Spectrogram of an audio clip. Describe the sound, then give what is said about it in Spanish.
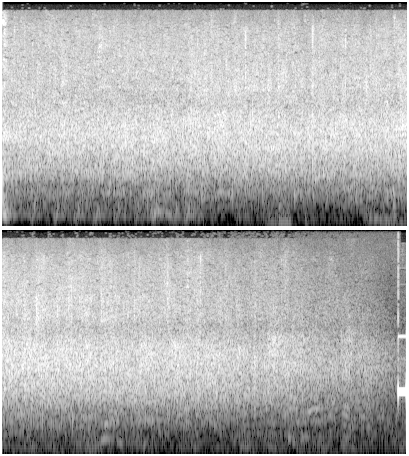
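An audience in the main hall of the Usina del Arte claps steadily after a performance with bombo drums, broadcast live on Radio Nacional Folclórica, in a dense, sustained wash of applause that holds for several seconds before thinning out, ending with a brief sharp tone. “Que se reitere ese aplauso”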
